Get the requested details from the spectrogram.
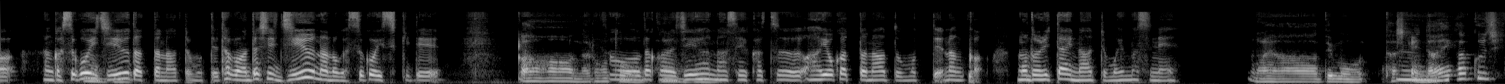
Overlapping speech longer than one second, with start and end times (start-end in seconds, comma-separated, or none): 6.0-7.3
